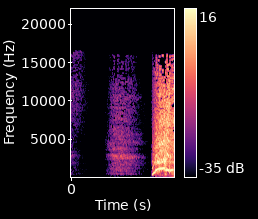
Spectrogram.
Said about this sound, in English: your sneeze sounds like Goofy sneezing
